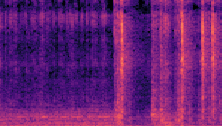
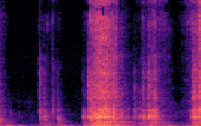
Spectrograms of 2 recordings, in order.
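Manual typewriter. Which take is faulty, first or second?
second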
